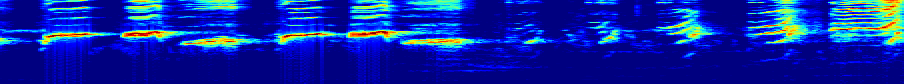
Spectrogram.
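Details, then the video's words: Chinese hwamei, a 'ngũ trường' singer, singing while dancing: clear whistled slurs repeated rapidly, then rising twittering notes and harsher chattering phrases, with a faint low hum beneath. "Họa mi ngũ trường hót múa cực chất"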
